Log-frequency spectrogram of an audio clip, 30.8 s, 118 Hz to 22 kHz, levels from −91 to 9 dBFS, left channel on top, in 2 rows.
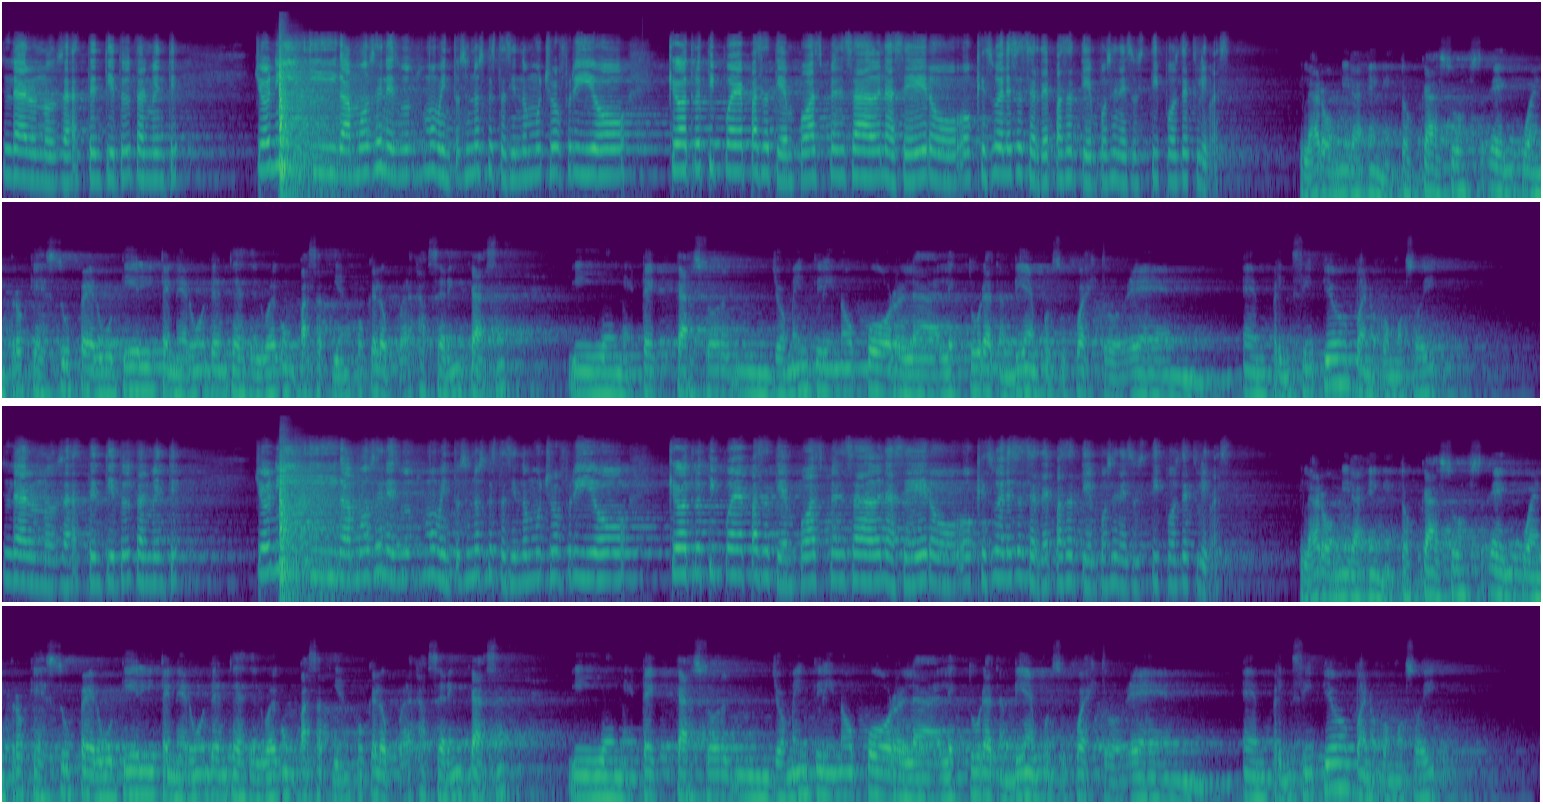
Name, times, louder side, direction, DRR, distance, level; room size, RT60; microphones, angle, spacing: voice 1, 0.0-1.8 2.5-12.2, left 4 dB, 30° left, 10 dB, 0.7 m, -32 dB
sound 1, 0.9-6.5, left 3 dB, 80° left, 2.4 m, -32 dB
voice 2, 13.0-20.4 21.1-27.4 27.8-29.7, right 1 dB, 5° right, 5 dB, 1.0 m, -33 dB
27.0 x 26.5 x 6.9 m, 2.3 s
head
